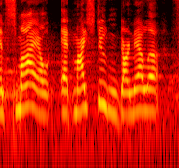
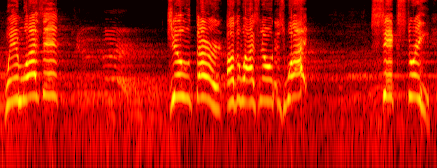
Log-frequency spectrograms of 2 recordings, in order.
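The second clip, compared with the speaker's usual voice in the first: rallying call; 4 semitones higher than usual. Real, not acted. Call and response with crowd.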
